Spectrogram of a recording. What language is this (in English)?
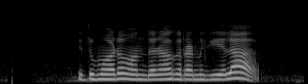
Sinhala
